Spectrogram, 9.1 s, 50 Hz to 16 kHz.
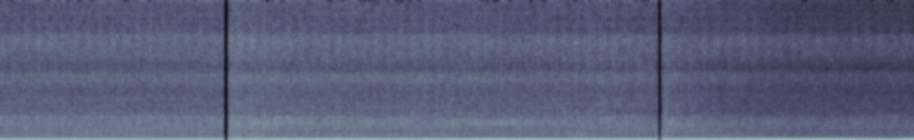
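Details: Engine at steady idle after a VANOS rebuild; code P0012 popped up and the AC stopped blowing. A fairly regular tick about four per second rides over the engine; source not pinned down yet.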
